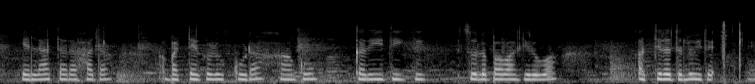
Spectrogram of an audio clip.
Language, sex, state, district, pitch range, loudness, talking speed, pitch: Kannada, female, Karnataka, Shimoga, 230-240 Hz, -24 LUFS, 70 wpm, 235 Hz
